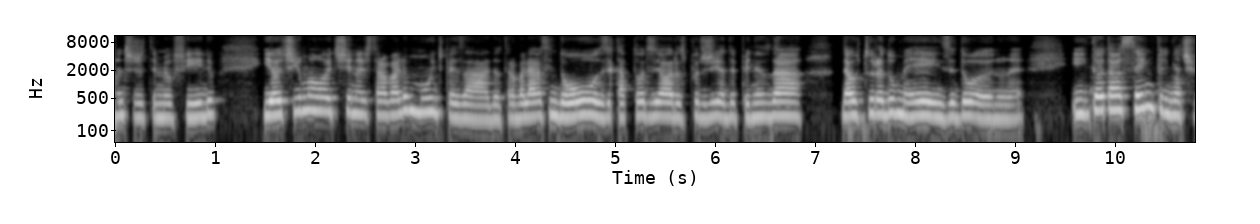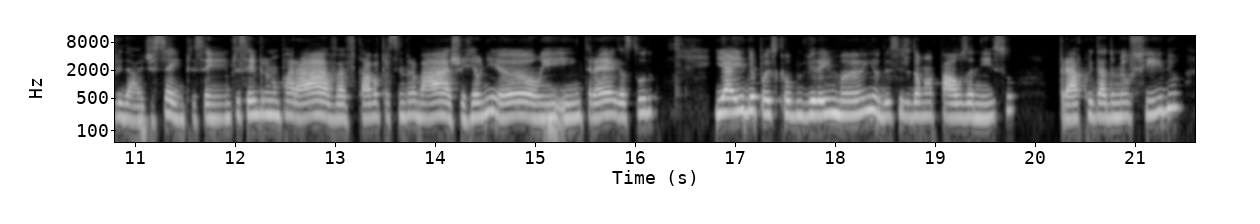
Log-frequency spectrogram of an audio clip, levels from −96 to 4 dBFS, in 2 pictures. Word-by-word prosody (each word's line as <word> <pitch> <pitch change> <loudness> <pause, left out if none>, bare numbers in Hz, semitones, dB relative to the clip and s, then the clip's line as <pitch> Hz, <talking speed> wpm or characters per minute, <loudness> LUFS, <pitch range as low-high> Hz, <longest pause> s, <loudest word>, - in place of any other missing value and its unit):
antes 210 +1 -5
de 190 - -7
ter 190 - -11
meu 190 -1 -5
filho 200 +5 -3 0.5
e 215 - +5
eu 220 - +7
tinha 250 +4 -4
uma 275 +1 +1
rotina 255 -2 -3
de 220 - -10
trabalho 220 +4 -1
muito 250 -2 -1
pesada, 180 -3 -3
eu 175 - -9
trabalhava 190 +3 -1
assim 215 +1 -4
12, 200 0 +3
14 200 +2 -4
horas 200 -2 0
por 210 +4 -8
dia, 200 +2 -3
dependendo 195 +1 -5
da 210 -1 +1 0.4
da 210 - +4
altura 225 +1 0
do 240 +2 -1
mês 205 -3 +2
e 195 - -1
do 210 +2 +2
ano, 180 -2 -1
né. 180 +2 -10 0.5
Então 230 +4 +4
eu - - +10
estava 275 0 +6
sempre 285 -1 +3
em 220 - 0
atividade, 195 -6 -4
sempre, 180 -1 -4
sempre, 190 +2 -6
sempre, 220 +1 -1
não 220 - -1
parava, 205 -2 +4
ficava 185 +2 -3
pra 200 -1 -12
cima 200 +2 -9
e - - -9
pra 215 - -3
baixo, 195 0 +3
e - - -3
reunião, 200 -1 +1
e 185 0 -2
entregas, 200 +1 0
tudo, 240 +3 -4 0.6
e 235 - +2
aí 245 +2 +6
depois 245 -4 +2
que - - -9
eu 220 - +1
virei 220 +2 +3
mãe, 225 +4 +1
eu 265 - 0
decidi 205 0 -6
dar 205 - 0
uma 205 0 -6
pausa 195 -1 +1
nisso 200 +8 -6 0.4
pra 185 +1 +4
cuidar 200 +1 -1
do 195 - -4
meu 200 +1 -3
filho. 260 +10 -4
205 Hz, 200 wpm, -23 LUFS, 190-225 Hz, 0.6 s, eu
